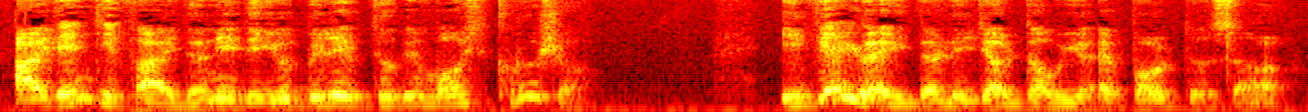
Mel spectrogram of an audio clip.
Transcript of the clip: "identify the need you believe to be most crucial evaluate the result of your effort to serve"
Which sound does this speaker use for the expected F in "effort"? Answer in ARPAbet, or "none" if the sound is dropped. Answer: P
